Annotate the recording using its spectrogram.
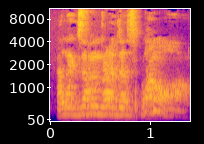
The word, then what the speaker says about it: Alexandre Desplat: Yeah, Alexander Desplat? – Yeah. – I'm sure there's a cooler way to pronounce that, and I'm butchering it. – But... Desplat. – Alexandre Desplat.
